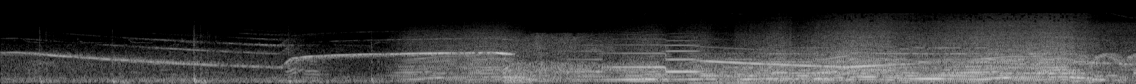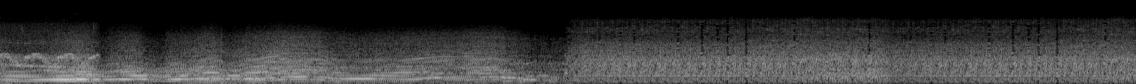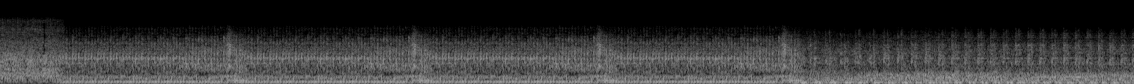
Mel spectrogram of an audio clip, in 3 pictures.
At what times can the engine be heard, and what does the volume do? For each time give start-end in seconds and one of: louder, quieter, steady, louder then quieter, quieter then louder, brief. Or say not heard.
3.9-34.0 quieter.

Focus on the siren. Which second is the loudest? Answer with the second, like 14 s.
7 s.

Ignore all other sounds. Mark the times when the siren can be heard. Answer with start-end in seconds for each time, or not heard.
0.0-12.4.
